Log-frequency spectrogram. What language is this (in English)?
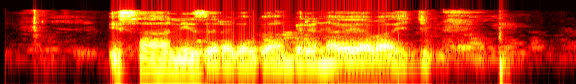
Kinyarwanda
